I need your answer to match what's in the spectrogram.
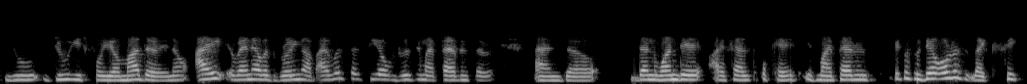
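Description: A woman whose first language is Tibetan, a guest doctor telling personal stories slowly and haltingly, often searching for words. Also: medium pitch, no room sound. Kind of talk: personal storytelling in a talk. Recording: husky, tinny phone-like line.

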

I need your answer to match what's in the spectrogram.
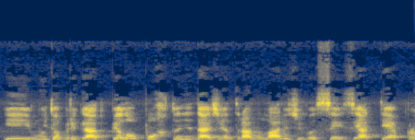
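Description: In a home kitchen, a Brazilian woman with a cold keeps her phone camera over the food and herself off screen as she shows her cooking and groceries. She speaks fairly quickly in a flat, bright, forceful mid-range voice, congested, homely and casual, repeating "meus amores" and "tá" over and over.

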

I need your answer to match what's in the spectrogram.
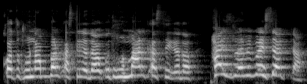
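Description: A woman's voice: very fast, fairly bright tone. An actress playing a fed-up young wife who scolds her jobless husband. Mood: exasperated. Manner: shrill, exasperated scolding.

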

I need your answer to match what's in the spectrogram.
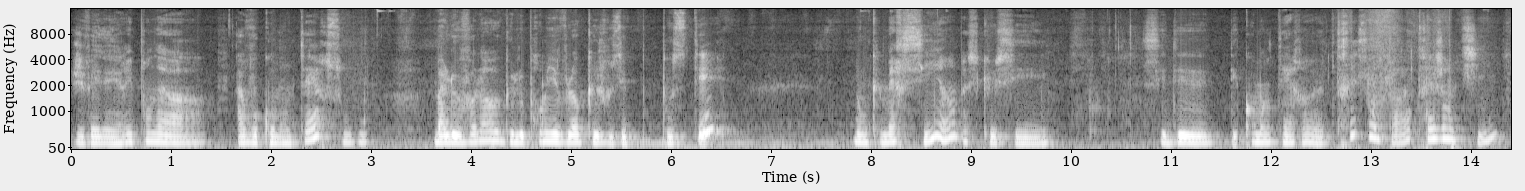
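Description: A young woman chatting in a casual coloring vlog, musing to herself in a soft, often half-whispered voice. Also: on the low side, slow, slight background noise. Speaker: vlogger. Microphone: phone camera.

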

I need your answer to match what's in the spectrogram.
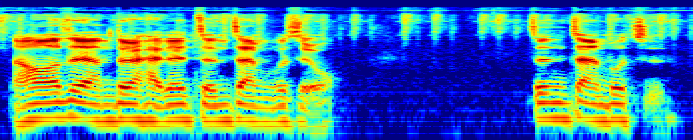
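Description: Excitable young man commentating gameplay. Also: on the low side, brisk. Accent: Taiwanese Mandarin. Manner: excited, switches between Mandarin and English, lots of exclamations. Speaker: gaming channel host.

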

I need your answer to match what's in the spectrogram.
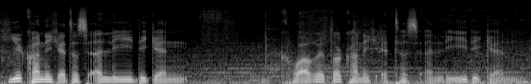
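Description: A man hosts a let's play in a casual way, thinking aloud as he goes. His voice is mellow and fairly low, and its pitch swings around a lot. He often mutters to himself. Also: sing-song, moderate pace, vocal fry, faint music behind. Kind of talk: casual gameplay commentary.

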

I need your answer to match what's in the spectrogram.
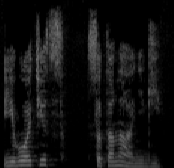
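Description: Woman narrator doing an old cult leader man in an audiobook, solemn and booming, dark mellow voice, kinda dull lo-fi sound. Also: moderate pace, husky. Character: elderly male cult leader, solemn and sinister.

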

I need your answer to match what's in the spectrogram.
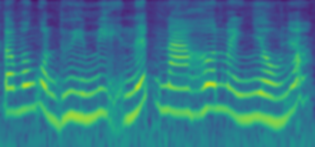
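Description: A woman with a husky voice in comedic banter, boastful and quick to argue back. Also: high voice. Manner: boastful, defensive, argumentative.

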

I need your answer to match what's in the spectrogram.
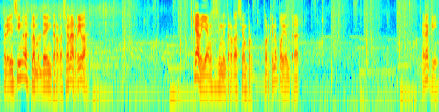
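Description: Young Spain Spanish gamer talking through his play, casual and cussing, with mid pitch, over loud game music. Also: animated, fast talker, pauses often. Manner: chatty, swears when he is frustrated. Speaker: gaming video creator. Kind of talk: let's play commentary.

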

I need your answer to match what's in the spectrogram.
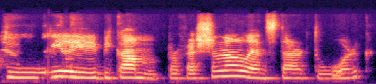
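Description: A pianist in her thirties from Russia, a native Tatar speaker, answers interview questions in English, which isn't her first language, thoughtfully and with quick laughter. She has a medium-pitched voice and is recorded on a webcam indoors at home, in a room with a piano.

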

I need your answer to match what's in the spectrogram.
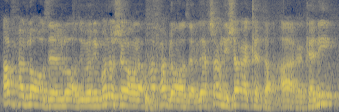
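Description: In an echoey study hall with faint ambience, a man speaks in a high voice, a rabbi giving his weekly Torah lesson. He tells a story as a sermon and voices the characters' exchanges himself, over a slight hiss or hum.

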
